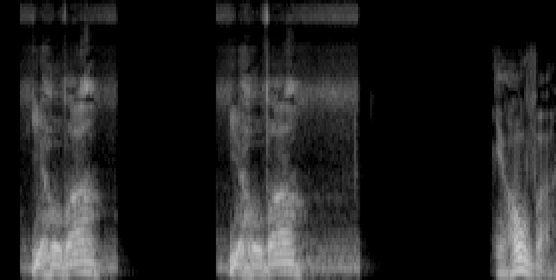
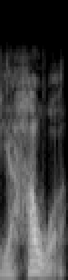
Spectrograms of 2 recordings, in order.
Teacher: They pronounce the wa with a V sound.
